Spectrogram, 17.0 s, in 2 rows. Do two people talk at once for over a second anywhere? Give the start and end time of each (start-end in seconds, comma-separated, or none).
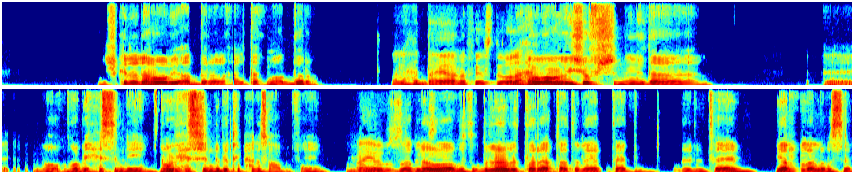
none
